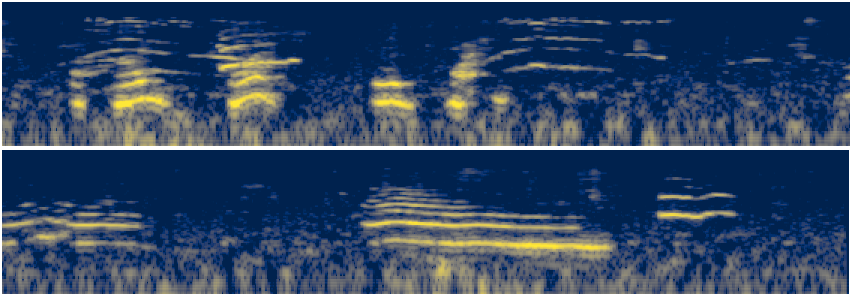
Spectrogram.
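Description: Cat meowing: a quick run of short meows rising and falling in pitch over the first few seconds, a lone meow midway, then one longer meow that slowly falls in pitch and a short final one near the end.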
